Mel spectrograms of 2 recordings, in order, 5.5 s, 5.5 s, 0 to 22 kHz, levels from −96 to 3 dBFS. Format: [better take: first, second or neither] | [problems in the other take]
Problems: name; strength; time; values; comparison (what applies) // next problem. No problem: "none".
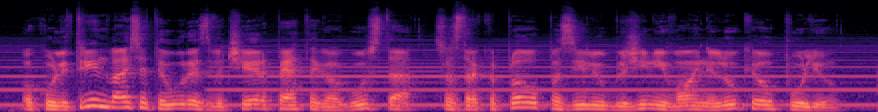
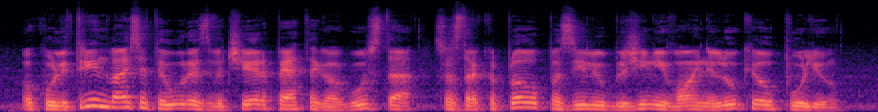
second | background sound (Wind instrument, woodwind instrument); 13 dB below the speech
